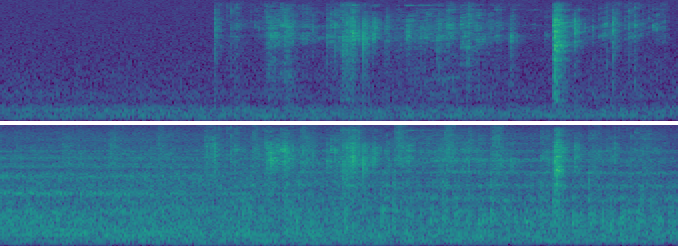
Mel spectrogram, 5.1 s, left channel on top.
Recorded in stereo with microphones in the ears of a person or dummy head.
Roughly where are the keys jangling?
Right.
